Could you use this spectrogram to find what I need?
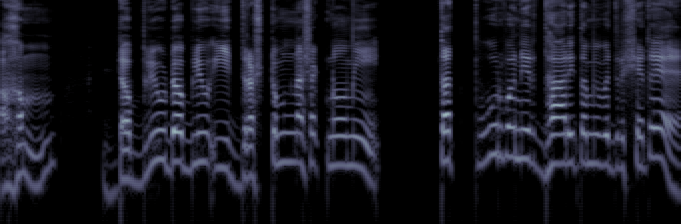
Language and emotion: Sanskrit, disgusted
